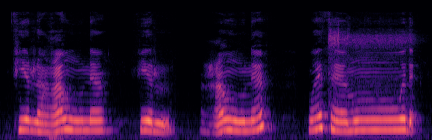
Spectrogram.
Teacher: والثاء هنا من الحروف اللثوية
